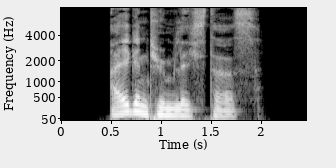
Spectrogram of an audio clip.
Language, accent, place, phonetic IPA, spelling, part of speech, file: German, Germany, Berlin, [ˈaɪ̯ɡənˌtyːmlɪçstəs], eigentümlichstes, adjective, De-eigentümlichstes.ogg
- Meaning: strong/mixed nominative/accusative neuter singular superlative degree of eigentümlich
